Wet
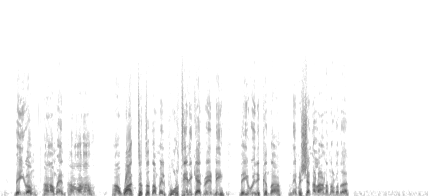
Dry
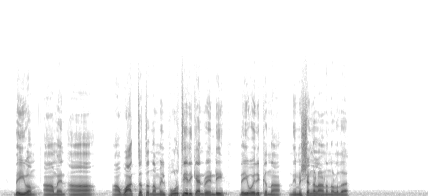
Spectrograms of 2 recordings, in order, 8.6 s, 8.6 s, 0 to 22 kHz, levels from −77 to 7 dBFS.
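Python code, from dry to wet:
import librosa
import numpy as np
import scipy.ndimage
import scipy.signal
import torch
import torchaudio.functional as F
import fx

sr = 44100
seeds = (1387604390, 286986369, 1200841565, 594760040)

y = fx.hpss_only(x, sr, part='percussive')
y = fx.fold_sine(y, sr, drive_db=4, ceiling_db=-6.5)
y = fx.env_lowpass(y, sr, base_hz=1000.0, full_db=-20.0, at=(1.31, 1.78), fade=0.02)
y = y * librosa.db_to_amplitude(-8.0)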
